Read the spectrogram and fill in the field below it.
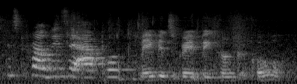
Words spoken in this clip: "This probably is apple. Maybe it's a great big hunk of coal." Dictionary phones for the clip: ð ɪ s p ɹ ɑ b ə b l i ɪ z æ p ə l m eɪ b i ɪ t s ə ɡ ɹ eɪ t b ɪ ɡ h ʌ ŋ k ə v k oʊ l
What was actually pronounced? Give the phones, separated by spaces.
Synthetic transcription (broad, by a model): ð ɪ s p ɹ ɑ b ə b l i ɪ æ p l m eɪ b i ɪ t s ə ɡ ɹ eɪ t b ɪ ɡ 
